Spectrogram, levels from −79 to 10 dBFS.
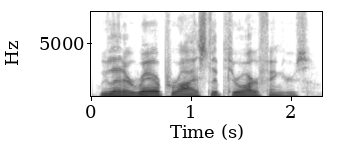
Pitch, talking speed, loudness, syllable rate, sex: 140 Hz, 235 wpm, -16 LUFS, 5.3 syllables/s, male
